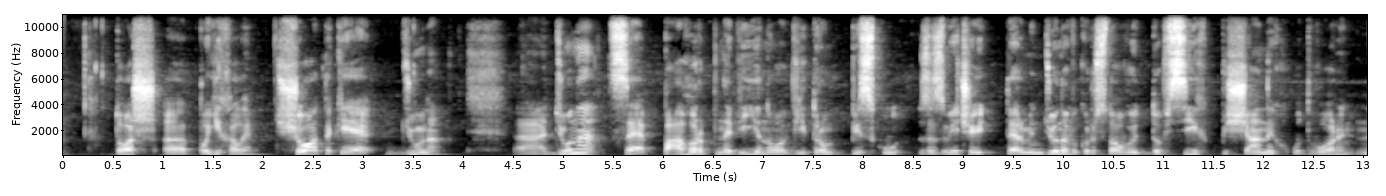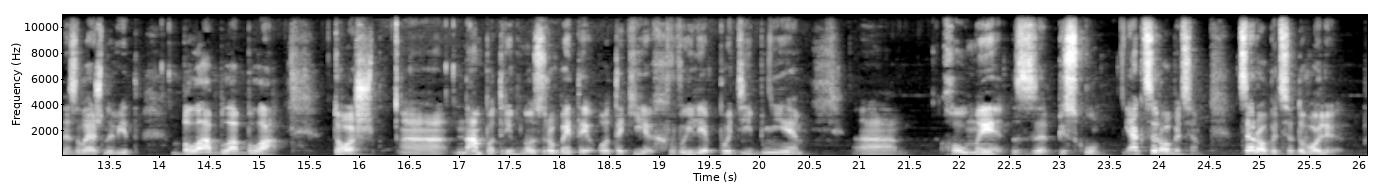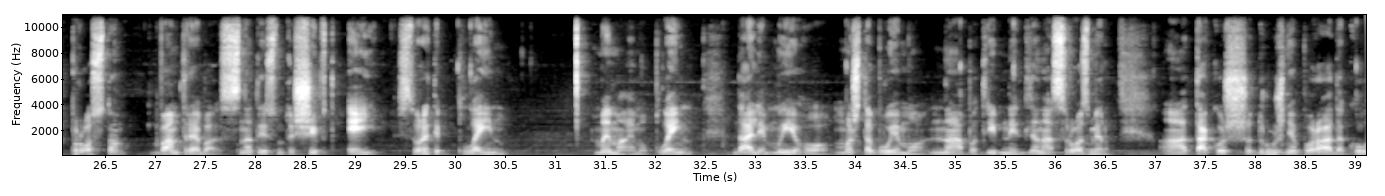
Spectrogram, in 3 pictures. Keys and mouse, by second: 1.6 click, 2.3 middle click, 4.3 middle click, 5.3 shift+middle click, 14.0 click, 16.0 shift+middle click, 16.2 middle click, 16.9 click, 17.2 shift+middle drag, 17.8 middle click, 19.5 shift+middle drag, 20.6 shift+middle drag, 22.4-22.7 shift+middle drag, 23.0 shift+middle click, 23.4 middle click, 24.3 drag, 24.6 shift+middle click, 25.0 middle click, 26.2 shift+middle drag, 27.0 shift+a, 31.9 middle click, 32.6 s, 35.0 click, 36.1 shift+middle click, 36.4 middle click.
